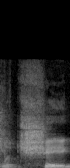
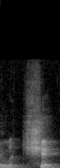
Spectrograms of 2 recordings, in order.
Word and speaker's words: Ledaig: And you will first come across Ledaig or Ledaig, depending on how you want to pronounce it, as a 10-year-old at 46%+ volume, a really good alternative to your Islay single malts.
